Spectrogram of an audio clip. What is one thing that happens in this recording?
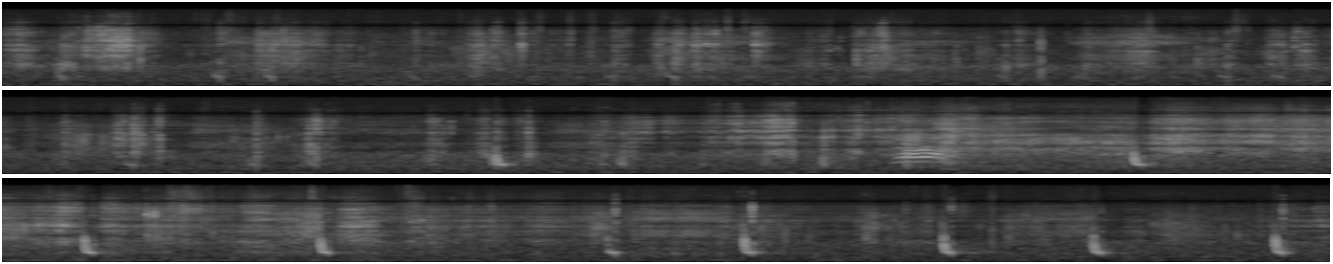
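Ice skates scrape and glide over ice.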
